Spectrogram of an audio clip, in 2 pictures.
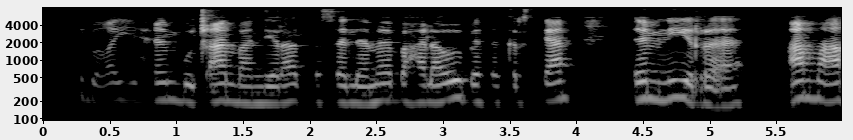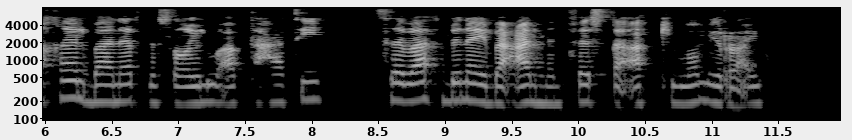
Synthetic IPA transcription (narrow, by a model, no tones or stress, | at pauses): bɨχʼɐjːɪħɨnbut͡ʃʼanband̪eɾat̪zɨt̪ʰɐsɐlːɐmɐbaɦlawibet̪ʰɐkɾɨst̪ʰijan | ʔɨmnijɪrɐʔɐ | ʔaβmaʔkɐlbanɐɾt̪ʰɐsɐχʼiluʔa̰βt̪ʰḁħat̪ʰi | sɐβat̪bɨnajbaʕalmɐnfɐst̪ʰɐ̰ʔakʰiβo̞mjɪra̰ʔju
